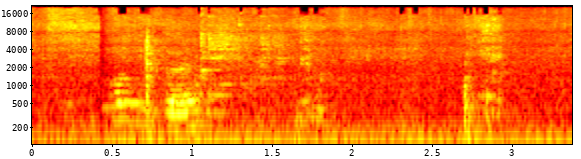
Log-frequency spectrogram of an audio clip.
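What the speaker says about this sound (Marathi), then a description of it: "तर आता कोळंबी आपण छान एकरूप करून घ्यायची कांदा टोमॅटोच्या चटणीत" Prawns being stirred into an onion-tomato masala in a pan, a couple of clattering scrapes of the spoon over a soft sizzle in a quiet kitchen.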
